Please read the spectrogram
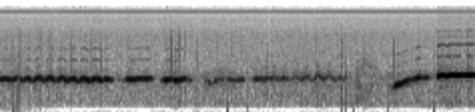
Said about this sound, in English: Unconsciously, he'd started to whistle.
